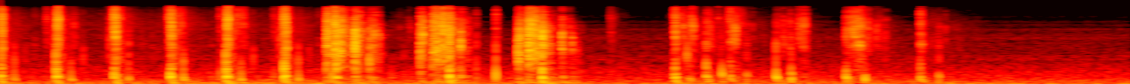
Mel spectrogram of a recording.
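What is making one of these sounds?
Footsteps tread quickly on a hard floor.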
